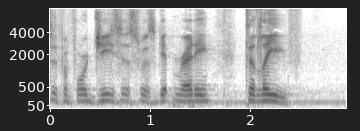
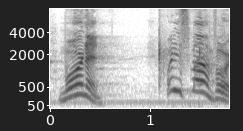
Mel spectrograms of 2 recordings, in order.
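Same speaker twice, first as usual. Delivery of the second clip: mock puzzled spouse; 8 semitones higher, 6 dB louder than usual.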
